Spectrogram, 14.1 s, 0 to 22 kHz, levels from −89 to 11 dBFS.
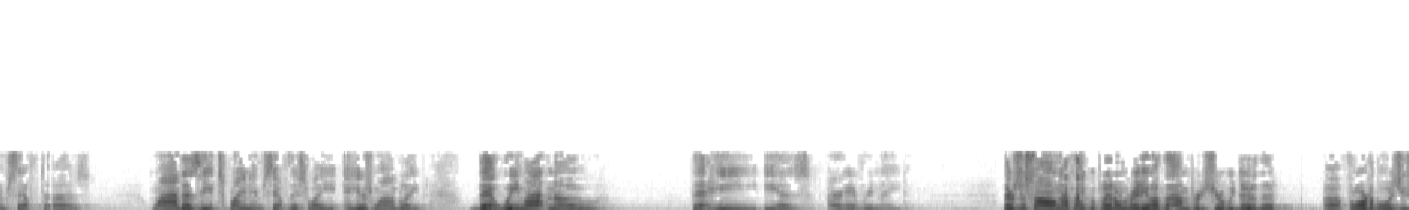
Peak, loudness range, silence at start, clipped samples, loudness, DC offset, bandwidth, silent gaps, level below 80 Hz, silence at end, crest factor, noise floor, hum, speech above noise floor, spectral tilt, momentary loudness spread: -6 dBFS; 12 LU; 0 s; under 0.1%; -25 LUFS; under 0.1%; 6.2 kHz; none; -68 dBFS; 0 s; 20 dB; -67 dBFS; none; 42 dB; -5.5 dB/octave; 17 LU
